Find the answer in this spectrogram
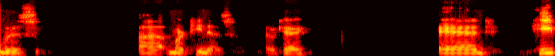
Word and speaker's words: Martinez: You don't have to roll it, but pronounce it close to the name Martinez. Uh, it's not Martinez.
